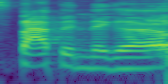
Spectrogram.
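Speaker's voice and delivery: very sweet, gentle voice. Retelling how he said a line real sweet: imitating someone saying it sweetly. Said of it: "He said it real sweet".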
